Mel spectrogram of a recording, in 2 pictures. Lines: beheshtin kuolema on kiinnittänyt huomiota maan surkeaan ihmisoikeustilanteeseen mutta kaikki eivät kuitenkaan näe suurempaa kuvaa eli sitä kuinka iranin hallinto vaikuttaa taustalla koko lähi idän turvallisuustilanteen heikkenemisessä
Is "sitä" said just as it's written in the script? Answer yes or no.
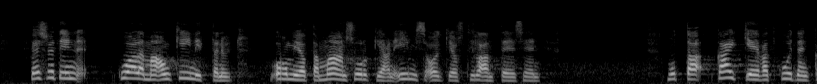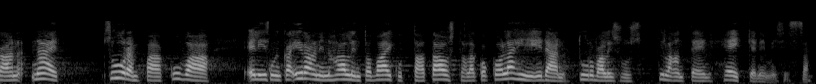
no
